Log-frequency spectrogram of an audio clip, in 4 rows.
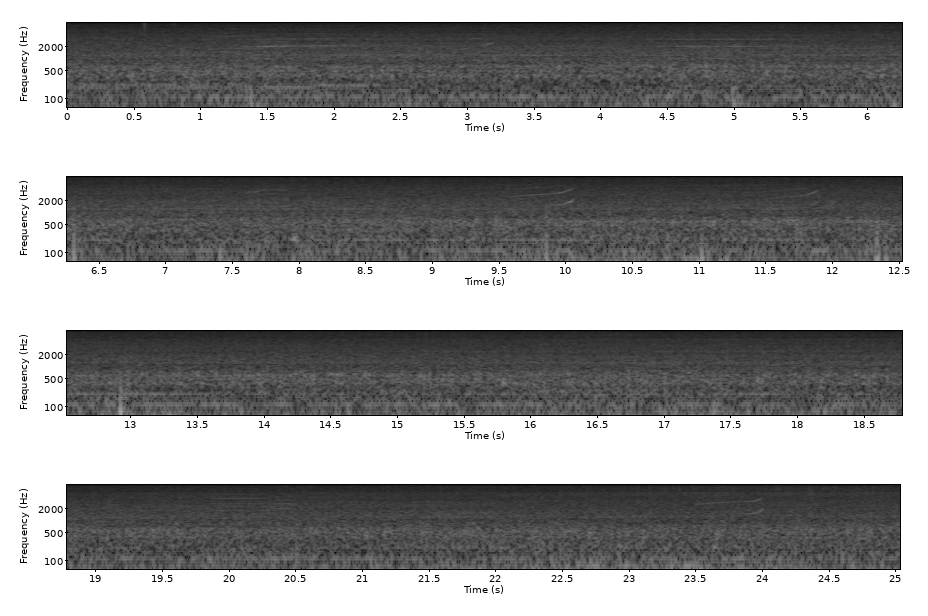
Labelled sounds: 1.0	2.1	killer whale, 1.0 to 4.6 kHz
4.5	5.2	killer whale, 1.4 to 3.1 kHz
9.5	10.1	killer whale, 1.1 to 5.2 kHz
19.8	20.5	killer whale, 1.8 to 4.6 kHz

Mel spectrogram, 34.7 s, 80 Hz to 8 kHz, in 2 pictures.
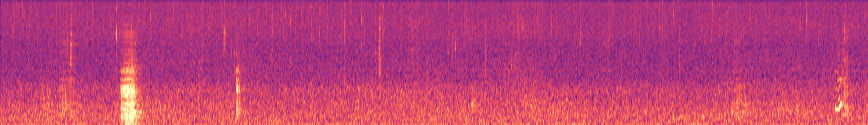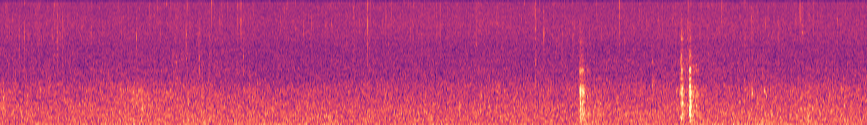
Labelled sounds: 2.4	2.7	croaking sound likely from a nearby submerged object, 0.78 to 1.6 kHz

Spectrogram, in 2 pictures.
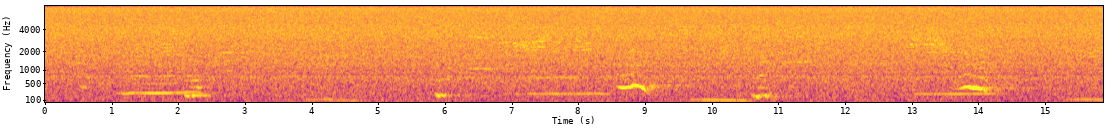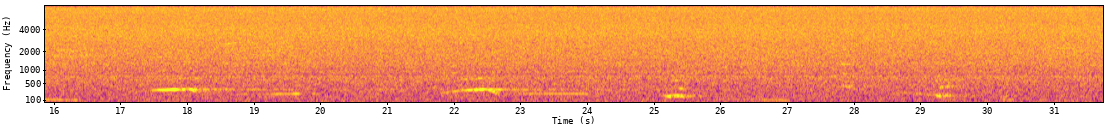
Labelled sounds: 6.4	6.7	humpback whale, 0.99 to 1.1 kHz

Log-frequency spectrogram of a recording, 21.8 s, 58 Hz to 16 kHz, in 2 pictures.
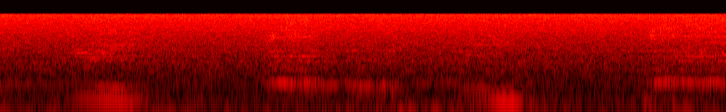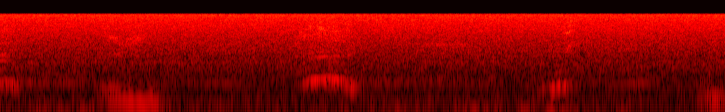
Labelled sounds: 1.0	1.4	humpback whale, 1.1 to 1.2 kHz
10.3	10.6	humpback whale, 0.90 to 1.1 kHz
15.6	15.8	humpback whale, 0.83 to 0.99 kHz

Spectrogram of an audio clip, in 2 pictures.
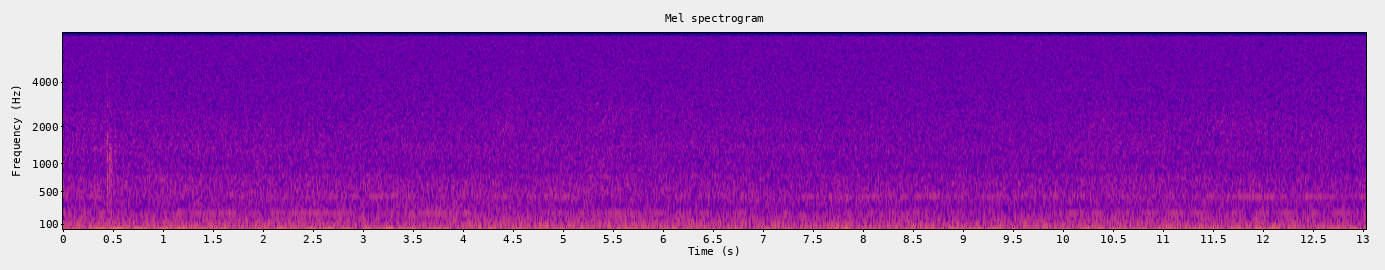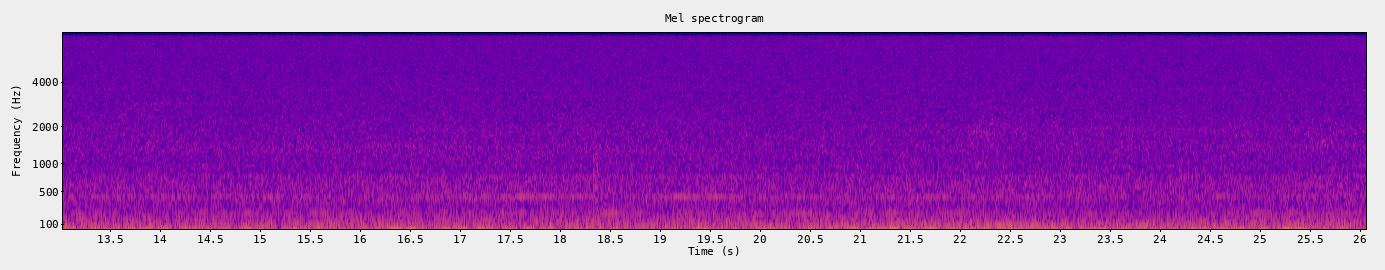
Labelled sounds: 22.1	22.3	killer whale, southern resident, J clan, L pod, call S02iii, 1.6 to 1.9 kHz

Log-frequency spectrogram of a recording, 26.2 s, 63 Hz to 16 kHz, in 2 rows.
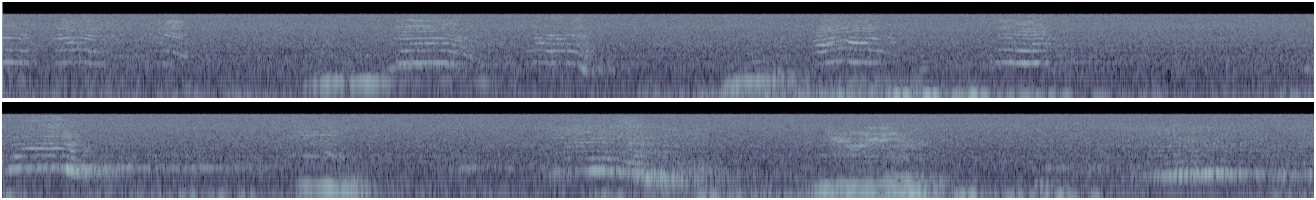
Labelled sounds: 0.0	1.3	humpback whale, 0.83 to 2.4 kHz
1.6	1.8	humpback whale, 2.0 to 2.7 kHz
3.9	5.9	humpback whale, 0.80 to 5.5 kHz
8.1	9.0	humpback whale, 0.80 to 3.6 kHz
10.0	10.5	humpback whale, 0.90 to 3.0 kHz
13.3	13.8	humpback whale, 1.0 to 5.6 kHz
16.1	16.5	humpback whale, 2.3 to 2.5 kHz
18.7	19.1	humpback whale, 1.4 to 1.6 kHz

